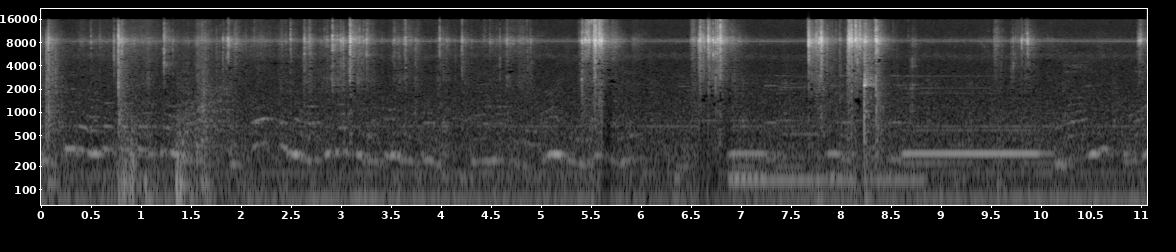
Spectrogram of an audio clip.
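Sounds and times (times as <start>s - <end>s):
cloth rustling and rattling: 0.0s - 5.7s
soft background music: 4.6s - 11.0s.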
